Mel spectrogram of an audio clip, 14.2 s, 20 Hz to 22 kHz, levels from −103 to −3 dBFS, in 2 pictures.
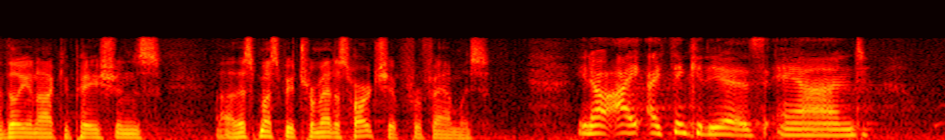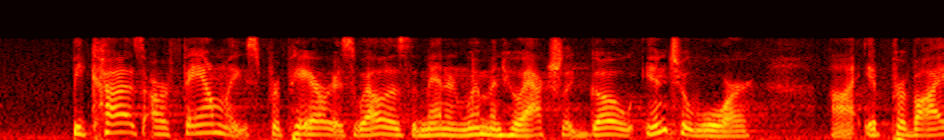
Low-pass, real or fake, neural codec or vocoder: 7.2 kHz; real; none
